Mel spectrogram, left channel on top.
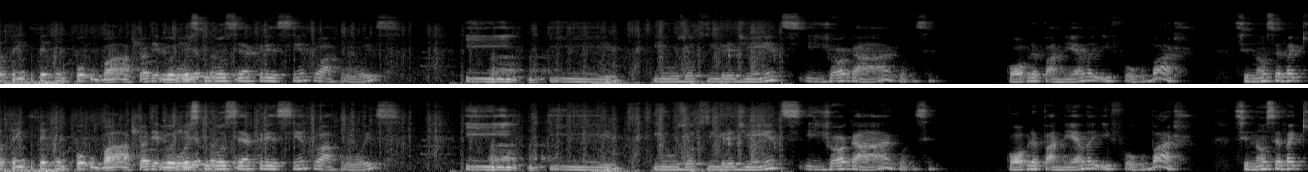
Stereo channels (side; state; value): left; quieter; 3.4 dB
